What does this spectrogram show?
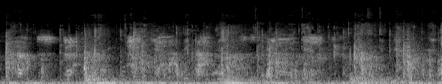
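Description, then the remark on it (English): Rapid, rhythmic tap-dance shuffles, a 'shuffle off to Balthazar' step, crisp clicks and scuffs of shoes on a hard floor, steady and fairly loud for several seconds with a low background hum underneath. “Let's see a little shuffle off to Balthazar.”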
